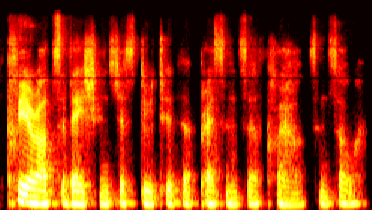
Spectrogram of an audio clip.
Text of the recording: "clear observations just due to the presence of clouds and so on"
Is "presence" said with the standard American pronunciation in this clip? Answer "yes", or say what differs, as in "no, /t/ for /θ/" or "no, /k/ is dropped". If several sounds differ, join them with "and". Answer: yes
